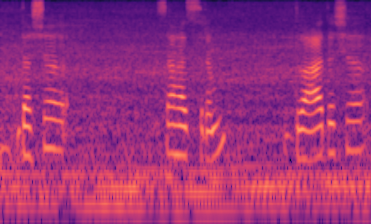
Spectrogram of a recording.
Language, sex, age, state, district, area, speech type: Sanskrit, female, 60+, Maharashtra, Mumbai City, urban, spontaneous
